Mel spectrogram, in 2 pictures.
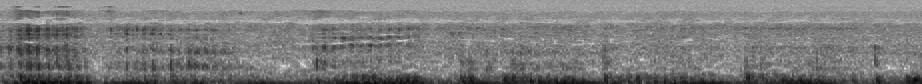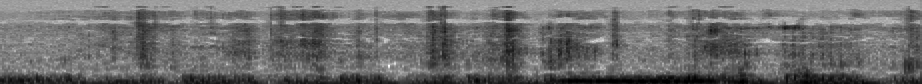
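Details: Purring of Ruby, a female Maine Coon aged eight, as she is petted and rubs on artificial plants indoors. A steady low rumble pulses rapidly, with scattered rustling and brushing noises.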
